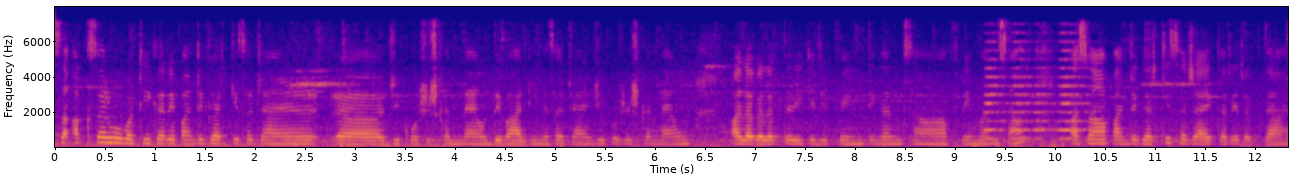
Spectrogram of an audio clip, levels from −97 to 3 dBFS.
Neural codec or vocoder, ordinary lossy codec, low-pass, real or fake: none; MP3, 64 kbps; 7.2 kHz; real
